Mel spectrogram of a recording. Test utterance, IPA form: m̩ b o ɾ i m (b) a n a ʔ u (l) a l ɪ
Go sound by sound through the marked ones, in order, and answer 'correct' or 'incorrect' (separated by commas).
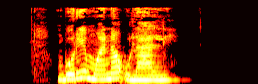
incorrect, correct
